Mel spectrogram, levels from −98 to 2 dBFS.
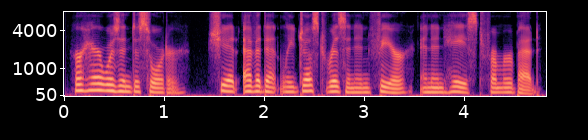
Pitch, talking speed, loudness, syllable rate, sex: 170 Hz, 225 wpm, -18 LUFS, 5.8 syllables/s, female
